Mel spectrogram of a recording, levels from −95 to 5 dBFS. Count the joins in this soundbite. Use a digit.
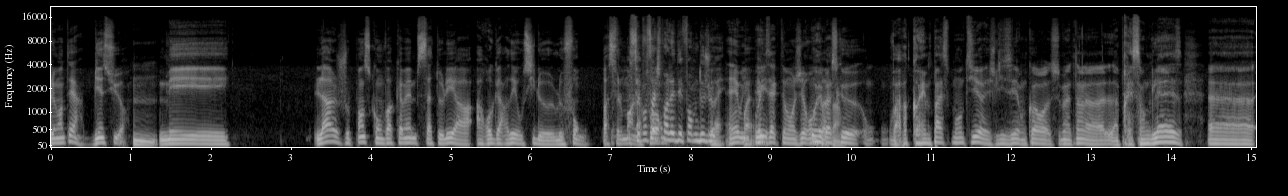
0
